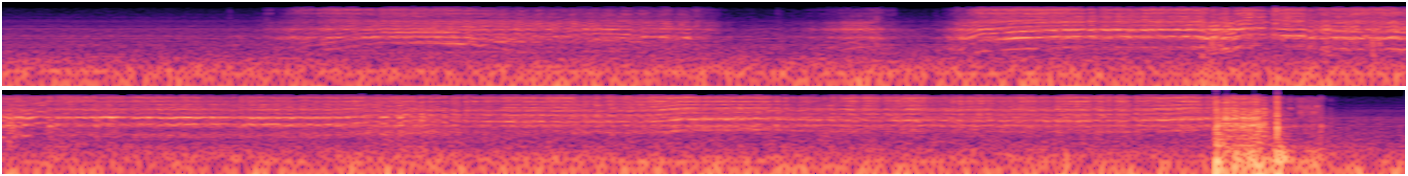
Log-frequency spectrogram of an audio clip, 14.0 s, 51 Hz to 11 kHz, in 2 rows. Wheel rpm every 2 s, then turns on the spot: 20, 70, 110, 160, 180, 210, 120.
none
